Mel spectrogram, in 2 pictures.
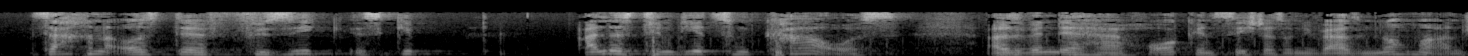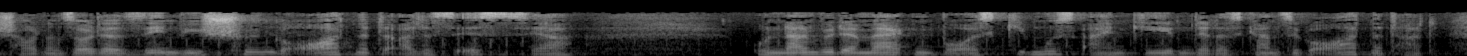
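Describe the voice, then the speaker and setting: A man's moderately paced speech with lively intonation over noticeable background noise. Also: medium pitch for a man. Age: 40s. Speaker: guest preacher. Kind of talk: sermon.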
